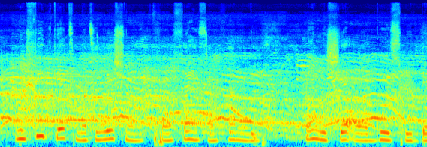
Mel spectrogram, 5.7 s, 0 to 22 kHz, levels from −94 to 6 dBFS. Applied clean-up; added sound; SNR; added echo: none; Crowd; 0 dB; none.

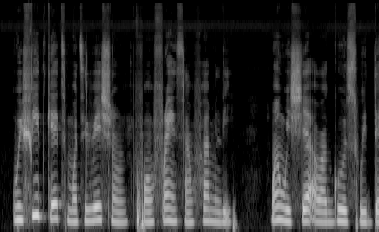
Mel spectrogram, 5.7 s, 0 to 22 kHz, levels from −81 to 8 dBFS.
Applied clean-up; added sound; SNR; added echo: none; none; none; none.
